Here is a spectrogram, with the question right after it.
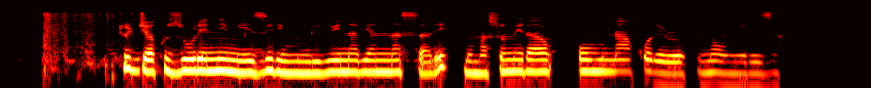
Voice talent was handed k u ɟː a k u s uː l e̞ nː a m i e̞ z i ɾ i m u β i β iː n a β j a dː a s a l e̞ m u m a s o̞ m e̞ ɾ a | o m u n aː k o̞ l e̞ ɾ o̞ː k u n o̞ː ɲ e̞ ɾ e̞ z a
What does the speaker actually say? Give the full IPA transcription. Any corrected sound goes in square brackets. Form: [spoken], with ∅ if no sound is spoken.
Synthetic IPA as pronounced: [t] u ɟː a k u [z] uː l e̞ nː [i] m i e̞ z i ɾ i m u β i β iː n a β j a [nː] a s a l e̞ m u m a s o̞ m e̞ ɾ a | o m u n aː k o̞ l e̞ ɾ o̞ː k u n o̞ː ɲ e̞ ɾ e̞ z a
